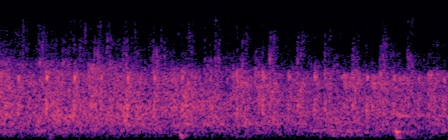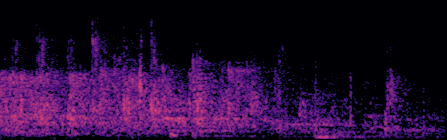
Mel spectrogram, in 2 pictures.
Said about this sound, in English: Hey, man, let's give them one more round of applause, shall we? Wow.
